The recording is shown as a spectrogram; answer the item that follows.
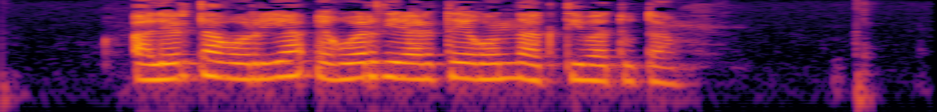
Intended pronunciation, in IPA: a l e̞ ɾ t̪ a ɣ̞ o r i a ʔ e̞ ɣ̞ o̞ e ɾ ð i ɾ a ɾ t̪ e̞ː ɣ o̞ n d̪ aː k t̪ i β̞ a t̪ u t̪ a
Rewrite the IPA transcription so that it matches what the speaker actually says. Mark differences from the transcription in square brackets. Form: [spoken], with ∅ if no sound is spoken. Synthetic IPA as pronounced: a l e̞ ɾ t̪ a ɣ̞ o r i a ʔ e̞ ɣ̞ o̞ e ɾ ð i ɾ a ɾ t̪ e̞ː ɣ o̞ n d̪ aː k t̪ i β̞ a t̪ u t̪ a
